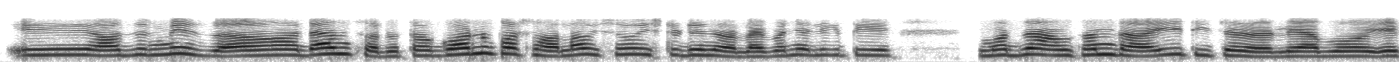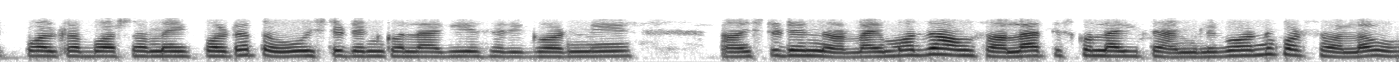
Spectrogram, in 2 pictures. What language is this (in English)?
Nepali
